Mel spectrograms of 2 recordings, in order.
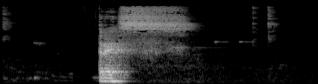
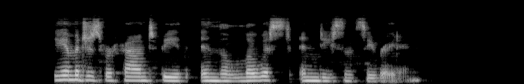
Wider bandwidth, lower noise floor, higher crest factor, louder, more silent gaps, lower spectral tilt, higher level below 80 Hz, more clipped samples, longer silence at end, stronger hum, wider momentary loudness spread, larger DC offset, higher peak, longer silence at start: first, 16.5 kHz vs 9.4 kHz; second, -62 dBFS vs -82 dBFS; about the same, 20 dB vs 18 dB; first, -16 LUFS vs -19 LUFS; neither; second, -2.5 dB/octave vs -4.5 dB/octave; about the same, -60 dBFS vs -64 dBFS; neither; second, 0.45 s vs 1.05 s; neither; first, 23 LU vs 11 LU; neither; about the same, -2 dBFS vs -2 dBFS; second, 0.05 s vs 0.55 s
